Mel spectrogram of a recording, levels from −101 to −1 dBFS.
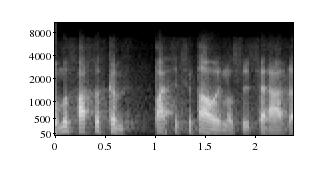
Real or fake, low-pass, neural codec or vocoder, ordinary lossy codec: fake; 7.2 kHz; codec, 16 kHz, 0.7 kbps, FocalCodec; Opus, 32 kbps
